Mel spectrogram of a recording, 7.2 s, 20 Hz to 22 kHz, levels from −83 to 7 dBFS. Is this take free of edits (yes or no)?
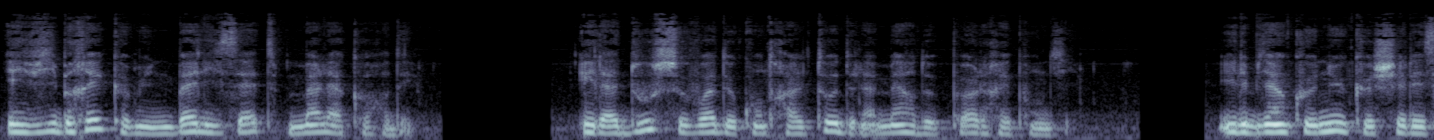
yes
